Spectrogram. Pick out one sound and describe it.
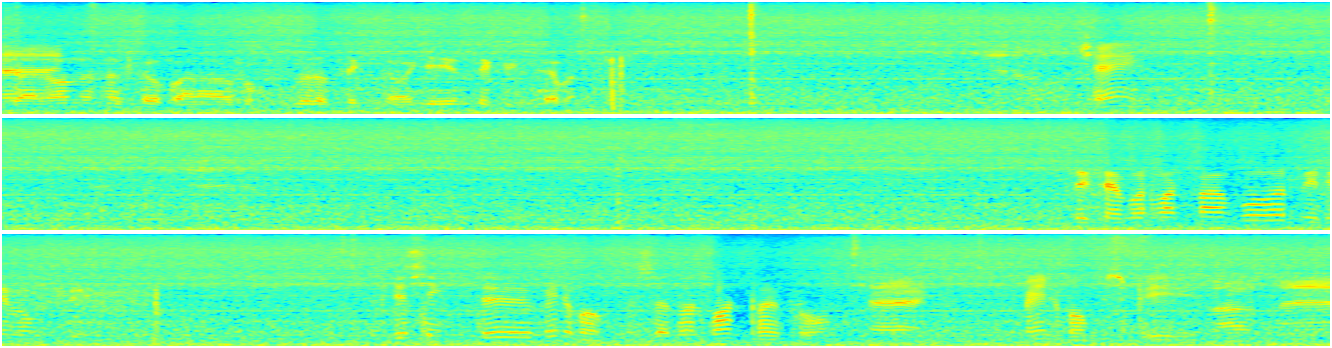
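A young man speaks calmly over a headset microphone.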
